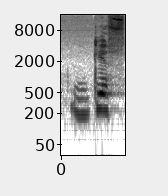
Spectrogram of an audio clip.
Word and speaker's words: GIF: a triar and that's our little GIF going on over there or GIF for some of you who pronounce it that way interesting part about a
